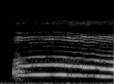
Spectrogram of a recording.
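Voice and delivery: loud open-throated oh; big open oh like at the doctor's. Shown as a demonstration. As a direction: open your throat and call out oh. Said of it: "Gonna open our throat".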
